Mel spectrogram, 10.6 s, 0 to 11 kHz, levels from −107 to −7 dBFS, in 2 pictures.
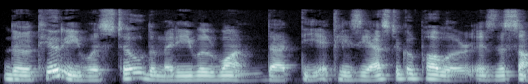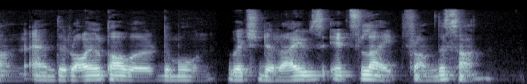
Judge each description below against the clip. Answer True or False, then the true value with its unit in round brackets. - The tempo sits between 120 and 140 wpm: False (160 wpm)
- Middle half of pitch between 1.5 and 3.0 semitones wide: True (2.5 semitones)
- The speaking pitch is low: True (115 Hz)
